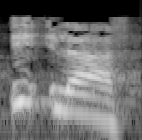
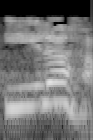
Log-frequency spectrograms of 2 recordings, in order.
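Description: First: إئلاف broken by a glottal catch after short i; original two-hamza form. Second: إيلاف with a long ii flowing into the l; lightened ya form. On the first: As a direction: halt on the second hamza of إئلاف before the long aa. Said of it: "أصلها". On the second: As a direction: say إيلاف smoothly, without any glottal stop. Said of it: "إيلاف هذه". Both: Shown as a demonstration.

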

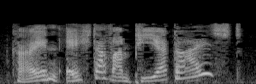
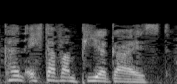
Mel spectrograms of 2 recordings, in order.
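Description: First: Slow, high, rising on Vampirgeist; drawn-out incredulous echo ending upward on Vampirgeist; doubtful question. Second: Said in the usual way. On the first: A narrator's reading. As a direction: ask it back warily, lifting Vampirgeist at the end. Frightened ghost asks back in disbelief.

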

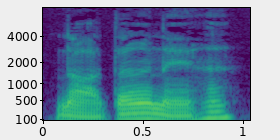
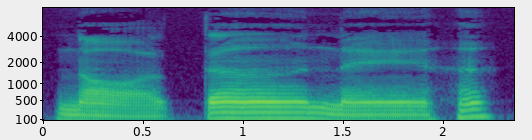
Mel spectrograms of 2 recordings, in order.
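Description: First: Said in the usual way. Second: Nọ tơ nè hả drawn out slowly, each syllable clear; slow demo. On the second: Shown as a demonstration. Teacher models the word slowly for learners. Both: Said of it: "It's pronounced like this".

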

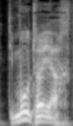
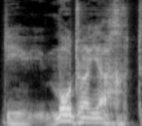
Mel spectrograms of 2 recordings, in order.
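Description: First: "Motorjacht" said louder and quicker; recovered, emphatic. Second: Slow, low, drawn-out "Motorjacht"; stalling hesitation. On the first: Shredder remembers the rented boat, saying "Motorjacht" firmly and louder. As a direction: land "die Motorjacht" firmly after the hesitation. Says it again after stalling. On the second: Shredder caught out about the rented boat, hesitant and slow. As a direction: drag out "Die Motorjacht" as if searching for words. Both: Acted.

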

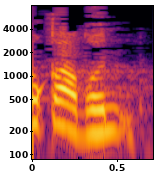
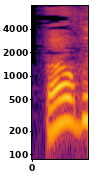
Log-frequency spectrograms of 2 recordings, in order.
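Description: First: "قاض" ending in -un, qaadun; damma tanween. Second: "قاض" ending in -in, qaadin; kasra tanween. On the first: Teacher offering students the other ending, qaadun with -un. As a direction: say "قاض" loudly as qaa-dun. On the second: Teacher quizzing students on the ending, qaadin with -in. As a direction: say "قاض" loudly as qaa-din. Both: Shown as a demonstration. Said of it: "قاض أو قاض".

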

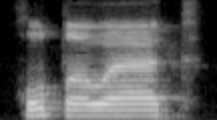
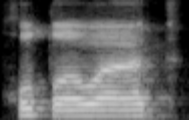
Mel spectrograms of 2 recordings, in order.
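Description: First: خطوات with ط voiced with u, khutuwat; ta with damma. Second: خطوات with the ط unvowelled; silent ta. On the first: Teacher contrasts the damma reading for students, deliberate. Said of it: "لو كانت مضمومة". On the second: Teacher models the sukun reading for students, deliberate. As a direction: say خطوات with a still ط and a bounce. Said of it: "ولو أنا قرأتها بال-، بالإسكان". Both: Shown as a demonstration.

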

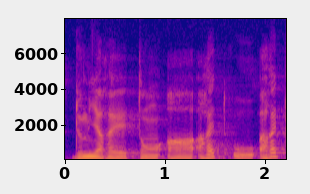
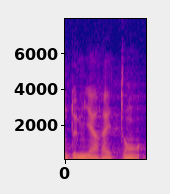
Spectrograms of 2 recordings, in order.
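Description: First: "Demi-arrêt" called out loud, like a riding order; loud command. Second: Said in the usual way. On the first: Shown as a demonstration. Rider calling a loud command to the horse.

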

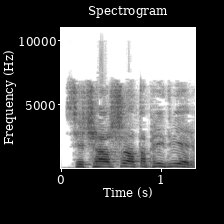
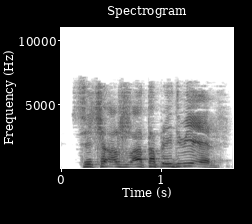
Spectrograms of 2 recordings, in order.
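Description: First: Loud wolf growl, faster. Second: Slow loud wolf growl. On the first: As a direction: growl the order again. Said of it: "прорычал опять волк". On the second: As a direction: growl the order slowly. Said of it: "прорычал волк". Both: Acted.

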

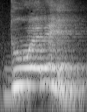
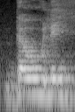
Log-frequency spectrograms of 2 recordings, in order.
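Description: First: دولي said as duwali, wrong plural-based form; wrong nisba form. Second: دولي said as dawli from the singular; دولي with short dawli; correct nisba form. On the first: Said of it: "هذا خطأ". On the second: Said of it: "تردها إلى المفرد". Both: Shown as a demonstration.

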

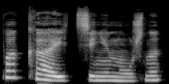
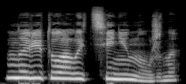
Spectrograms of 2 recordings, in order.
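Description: First: "Пока" lifted and leaned on, rest falls; stress on ПОКА. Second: Said in the usual way. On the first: Acted. Mother correcting her words, stress on "Пока". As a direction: correct yourself by pressing "Пока". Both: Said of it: "Я не так выразилась".

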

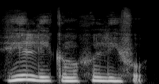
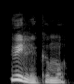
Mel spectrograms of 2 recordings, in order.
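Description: First: Sleepy mumbled correction; sleep talking. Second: Said in the usual way. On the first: A narrator's reading. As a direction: mumble it half asleep. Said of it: "сквозь сон пробормотала принцесса". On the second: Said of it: "согласился Нуминорих".

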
